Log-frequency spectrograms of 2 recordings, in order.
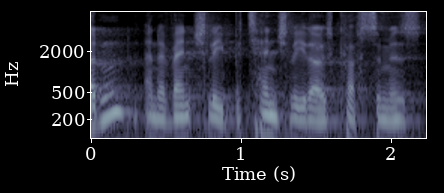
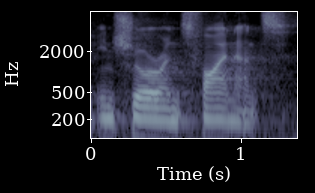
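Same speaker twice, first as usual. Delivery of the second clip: ordinary talk, nothing marked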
